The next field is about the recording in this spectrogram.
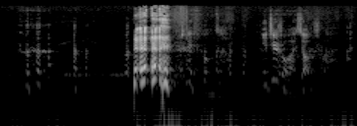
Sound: weird laugh

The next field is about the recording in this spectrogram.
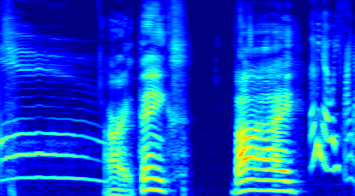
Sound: voice squeaking over phone

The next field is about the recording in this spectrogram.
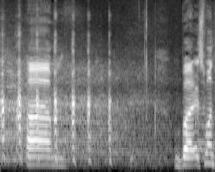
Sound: laughing

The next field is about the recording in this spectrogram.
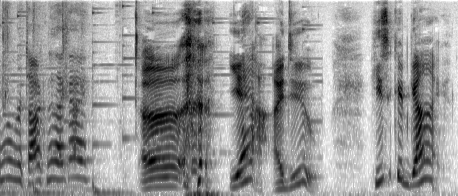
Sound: laughs

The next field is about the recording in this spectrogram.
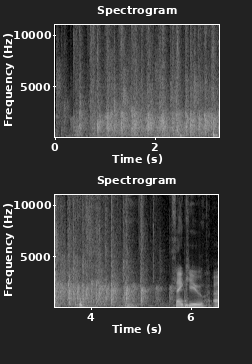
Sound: applause

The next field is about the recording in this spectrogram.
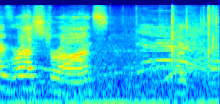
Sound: applause

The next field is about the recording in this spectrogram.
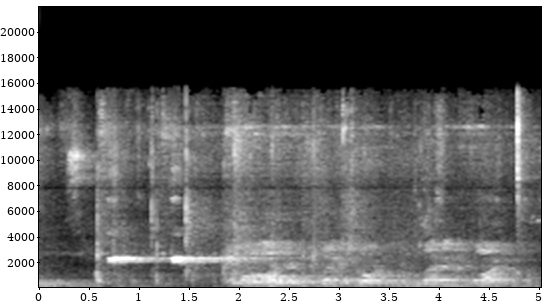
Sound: whistle

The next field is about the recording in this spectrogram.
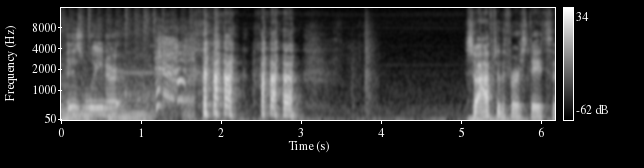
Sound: host fake laughing

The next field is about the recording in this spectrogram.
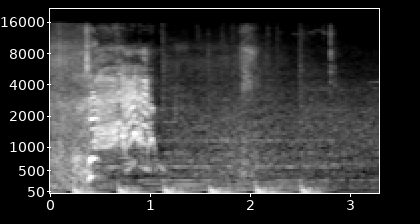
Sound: screaming

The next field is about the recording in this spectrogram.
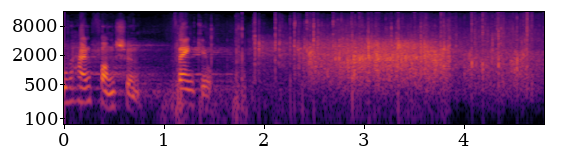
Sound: audience applause

